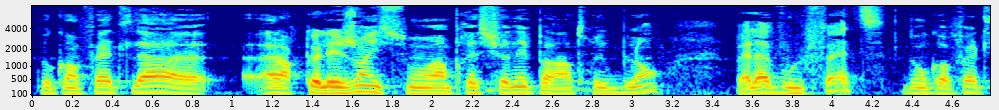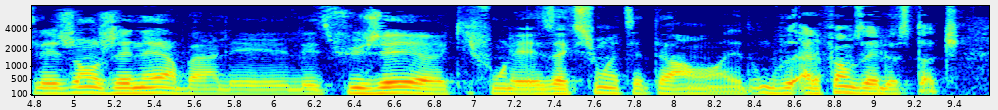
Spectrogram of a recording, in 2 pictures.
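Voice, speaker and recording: A man, the host, adding quick, enthusiastic, informal remarks in a conversation. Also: mid-range voice, fairly even intonation, warm tone. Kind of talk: conversational comment.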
